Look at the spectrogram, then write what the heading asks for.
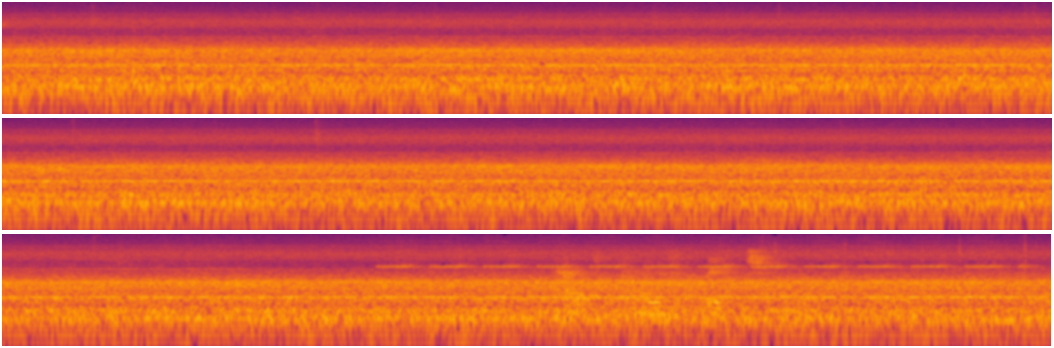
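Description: Electric commuter train running, heard from inside the passenger carriage: a steady rumble of wheels on rail with a constant humming tone. In the last few seconds a higher steady tone joins in, along with a few light clicks.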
